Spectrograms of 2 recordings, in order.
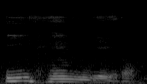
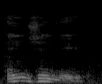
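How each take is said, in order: First: Engenheiro said like ingeniero, throaty H for the G, slow; slow Spanish model word; Spanish pronunciation. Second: Said in the usual way. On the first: Shown as a demonstration. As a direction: drawl out the Spanish ihenieɾo slowly. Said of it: "o G vai ter som de R".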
